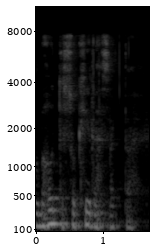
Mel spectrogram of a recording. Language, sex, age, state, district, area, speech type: Hindi, male, 45-60, Uttar Pradesh, Chandauli, urban, spontaneous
